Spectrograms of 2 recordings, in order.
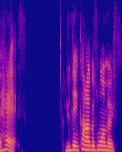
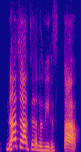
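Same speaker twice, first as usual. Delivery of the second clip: usual speaking voice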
